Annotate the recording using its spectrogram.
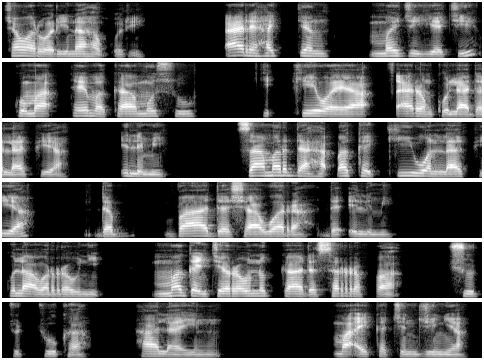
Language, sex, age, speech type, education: Hausa, male, 30-45, spontaneous, primary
